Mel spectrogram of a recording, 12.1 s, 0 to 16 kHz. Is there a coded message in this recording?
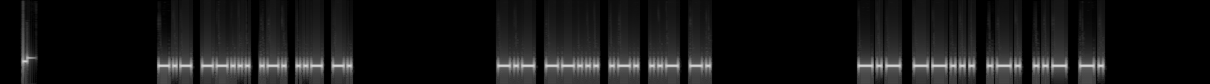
Yes: Morse code from 1.6 to 11.0 s, heard as a keyed tone, about 30 wpm, 700 Hz. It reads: K7RUN K7RUN K7RUN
